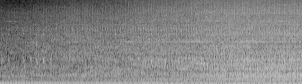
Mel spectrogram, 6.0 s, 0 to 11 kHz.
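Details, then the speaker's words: Lada Granta 126 engine after full overhaul (bored block, new bearings, 82.5 repair pistons, new timing kit and valves): hissing scrape building louder at steady running; tensioner pulley rubbing the crank pulley, gone after loosening the alternator belt. "Так. О, скрежет ушел. Получается, натяжной ролик задевал шкив коленвала."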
